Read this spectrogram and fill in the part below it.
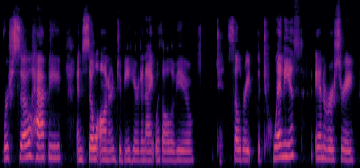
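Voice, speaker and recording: A woman's voice: medium pitch, fairly even intonation, moderate pace. A woman hosting a poetry slam at a public library, welcoming the audience and introducing the featured poets with upbeat energy. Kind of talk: emcee introduction to a live audience. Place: public library event room.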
